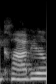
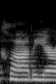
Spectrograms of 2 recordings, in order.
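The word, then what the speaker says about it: Klavier: so that's just me I say clavier like clavier I'm not sure I've never I don't think I've heard anybody else pronounce it another way but I'm sure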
